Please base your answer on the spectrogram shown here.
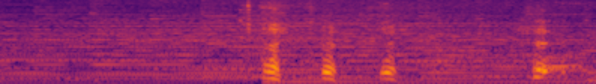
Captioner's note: laughs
